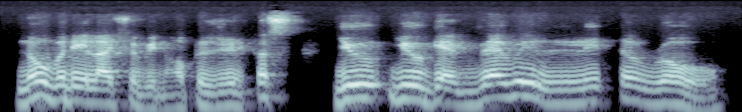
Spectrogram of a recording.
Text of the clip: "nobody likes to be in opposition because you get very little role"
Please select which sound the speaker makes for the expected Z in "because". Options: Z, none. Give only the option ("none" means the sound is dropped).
none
